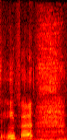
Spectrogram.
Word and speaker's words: Aoife: My name is pronounced Aoife. Think of it as E-E-F-A. It's Irish, as am I, which we've already covered in the stream.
